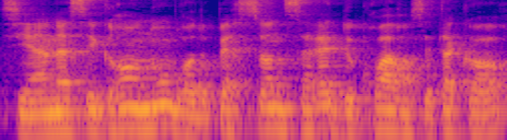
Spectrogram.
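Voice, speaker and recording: A man with a slight Polish accent speaks at a fairly slow pace and a medium pitch. His intonation is monotone and flat. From France. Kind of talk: political appeal to camera.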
